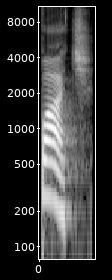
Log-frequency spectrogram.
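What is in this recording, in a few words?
"пач", Komi, female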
